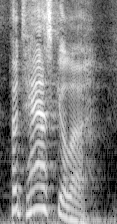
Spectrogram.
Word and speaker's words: Pataskala: How do you say it? Padulaski? I always forget how you say it. Where am I? Pataskala. I ain't from around here. That was not for show. I butchered that all the time.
